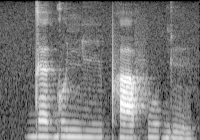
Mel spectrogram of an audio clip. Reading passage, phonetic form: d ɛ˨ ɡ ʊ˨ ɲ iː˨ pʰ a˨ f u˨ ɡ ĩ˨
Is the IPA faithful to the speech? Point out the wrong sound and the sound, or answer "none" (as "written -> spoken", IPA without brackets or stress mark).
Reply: none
